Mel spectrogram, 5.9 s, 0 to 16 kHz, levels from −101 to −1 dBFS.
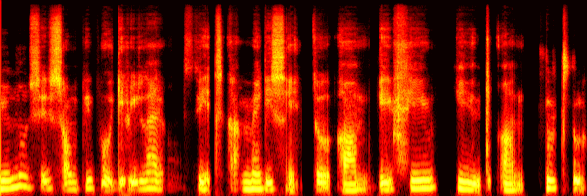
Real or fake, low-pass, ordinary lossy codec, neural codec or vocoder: fake; 14.4 kHz; none; codec, 44.1 kHz, 2.6 kbps, SNAC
